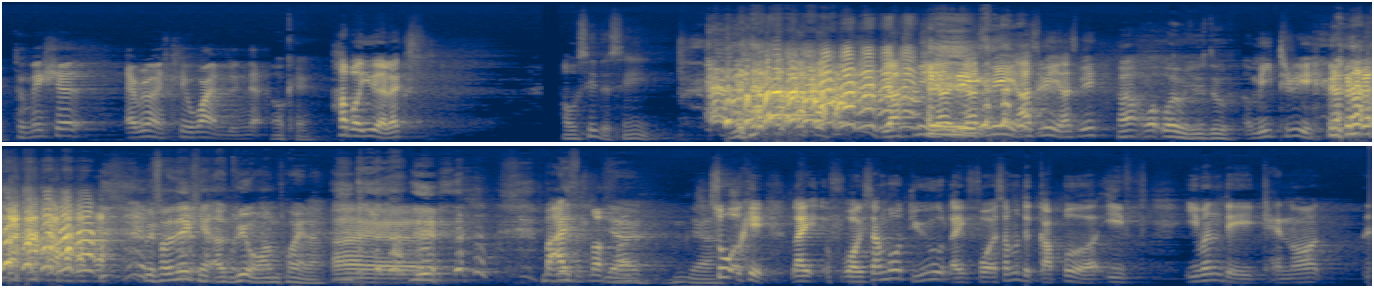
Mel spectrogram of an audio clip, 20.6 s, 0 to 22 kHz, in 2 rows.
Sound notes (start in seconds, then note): 5.2 laughs; 10.0 laughs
